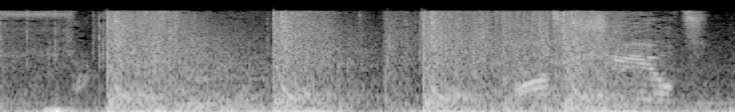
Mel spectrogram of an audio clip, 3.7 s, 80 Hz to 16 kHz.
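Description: Gunfire in the video game Mass Effect: Legendary Edition on PS5, loud bursts of rapid shots in several sustained volleys with short gaps between them, dense and close.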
